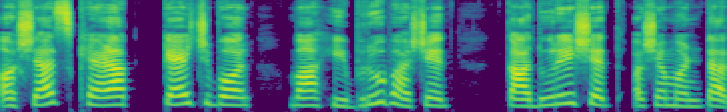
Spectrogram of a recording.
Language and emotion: Goan Konkani, neutral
